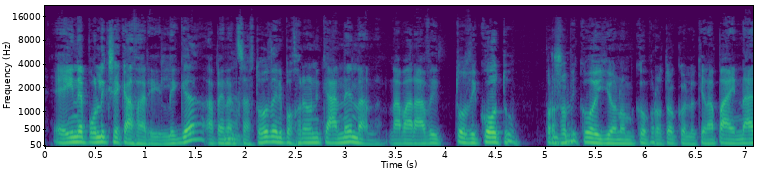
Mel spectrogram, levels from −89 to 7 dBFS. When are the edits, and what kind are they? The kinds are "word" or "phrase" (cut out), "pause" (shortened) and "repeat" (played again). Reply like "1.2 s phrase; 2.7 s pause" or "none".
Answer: 4.0 s pause; 4.9 s pause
